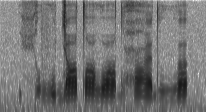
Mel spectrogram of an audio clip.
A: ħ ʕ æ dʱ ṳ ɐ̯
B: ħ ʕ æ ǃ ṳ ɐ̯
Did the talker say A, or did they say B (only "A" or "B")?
A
